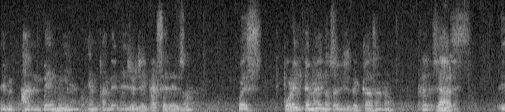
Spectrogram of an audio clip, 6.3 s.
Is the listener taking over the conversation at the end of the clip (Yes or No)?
No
